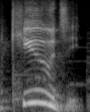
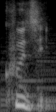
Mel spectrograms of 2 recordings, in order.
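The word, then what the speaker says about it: 九時: have to be careful we don't say yondi or cd for four o'clock it's just one way yoji for nine o'clock um we don't say qg we have two options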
